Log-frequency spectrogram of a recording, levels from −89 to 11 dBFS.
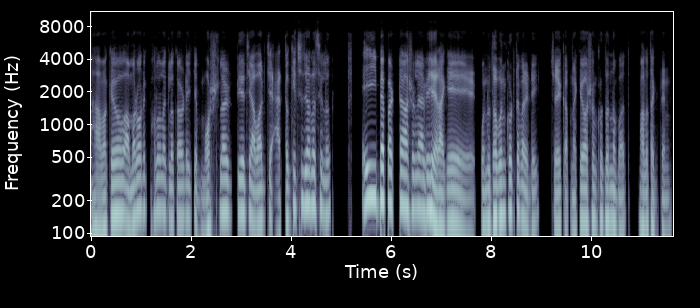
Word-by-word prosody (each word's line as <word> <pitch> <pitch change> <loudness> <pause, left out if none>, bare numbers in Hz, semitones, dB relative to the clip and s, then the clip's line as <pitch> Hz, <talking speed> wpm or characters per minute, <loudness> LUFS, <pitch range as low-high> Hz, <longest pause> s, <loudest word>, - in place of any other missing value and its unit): আমাকেও। 110 +8 +2 0.2
আমারও 130 +5 +1
অনেক 165 -1 -6
ভালো 155 +1 -2
লাগলো। 140 -4 -3
কারণ 135 0 -1
এইযে 135 - -5 0.2
মসলার 155 +9 0 0.2
দিয়ে 155 -1 +2
যে - - -2
আমার 125 +2 0
যে, - - -3 0.2
এত - - -16 0.2
কিছু 170 +2 -3
জানা 180 -1 +4
ছিলো। 155 -4 -2 0.8
এই 210 +2 +6 0.2
ব্যাপারটা 190 -2 +5
আসলে 165 +1 -1
আমি 155 +1 +2
এর 120 - +4
আগে 125 +3 -2 0.2
এ - - -1 0.4
অনুধাবন 135 +3 +2
করতে 155 +1 0
পারিনি। 115 -3 -2 0.4
চেক 115 0 -1
আপনাকেও 110 +5 -3
অসংখ্য 130 +1 -4
ধন্যবাদ। 115 -4 -2 0.3
ভালো 115 0 0
থাকবেন। 100 -1 -5
135 Hz, 165 wpm, -22 LUFS, 115-155 Hz, 0.8 s, এই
